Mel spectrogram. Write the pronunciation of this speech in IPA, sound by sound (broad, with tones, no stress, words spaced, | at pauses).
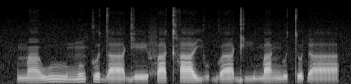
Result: mã˨ wuː˦˨mũ˦kʊ˦ daː˨ɡeː˨ fa˦kʰaː˦ju˨ ɡʷaː˨ɡiː˨ ma˦ ŋʊ˨tʊ˦ɗaː˨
